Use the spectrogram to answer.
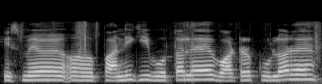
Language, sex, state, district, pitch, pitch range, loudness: Hindi, female, Bihar, West Champaran, 200 Hz, 190-210 Hz, -15 LUFS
